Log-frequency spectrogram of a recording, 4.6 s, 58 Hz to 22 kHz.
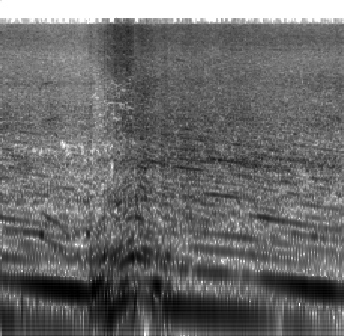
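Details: BMW E34 with M50B20 engine: revving rises and falls but the note stutters and wavers unevenly, with drops in acceleration; owner suspects misfire from running lean, possibly a vacuum pipe leak or faulty MAF sensor.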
